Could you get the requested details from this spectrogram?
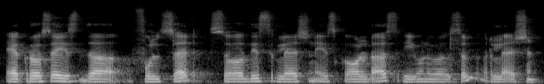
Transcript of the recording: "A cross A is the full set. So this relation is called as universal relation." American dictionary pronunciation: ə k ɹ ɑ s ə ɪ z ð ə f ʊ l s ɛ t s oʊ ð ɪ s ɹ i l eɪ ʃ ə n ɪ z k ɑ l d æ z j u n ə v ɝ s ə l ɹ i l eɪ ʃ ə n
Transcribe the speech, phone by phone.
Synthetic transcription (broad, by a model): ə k ɹ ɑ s ə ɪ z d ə f ʊ l s ɛ t s oʊ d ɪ s ɹ i l eɪ ʃ ə n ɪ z k ɑ l d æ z j u n ə v ɝ s ə l ɹ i l eɪ ʃ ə n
